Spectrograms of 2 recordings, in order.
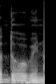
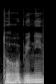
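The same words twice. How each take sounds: First: धोबिन ending on a bare n; proper धोबिन in two syllables; correct form. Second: धोबिनी with final 'nee'; धोबिनी in three syllables, 'dho-bi-ni'; wrong form. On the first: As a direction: say धोबिन as 'dho-bin', no final vowel. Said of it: "धोबिन होता है". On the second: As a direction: say the mistaken धोबिनी, adding 'ee' at the end. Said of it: "धोबिनी नहीं होता". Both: Shown as a demonstration.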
